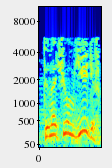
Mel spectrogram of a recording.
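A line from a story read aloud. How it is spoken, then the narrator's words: Bear cub shouting. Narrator (Russian): крикнул медвежонок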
